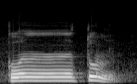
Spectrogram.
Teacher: Tum tidak dengung kerana di sini izhar syafawi. Tengok, kalau ada tanda mati atas dia bermaksud dia tidak dengung.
